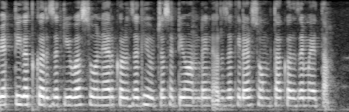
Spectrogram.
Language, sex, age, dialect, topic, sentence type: Marathi, female, 51-55, Southern Konkan, banking, statement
